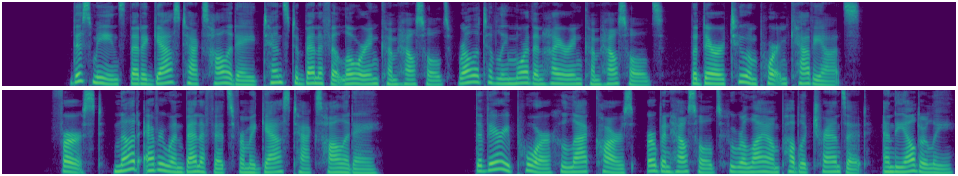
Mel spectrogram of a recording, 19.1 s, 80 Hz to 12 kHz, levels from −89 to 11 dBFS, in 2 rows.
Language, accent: English, American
